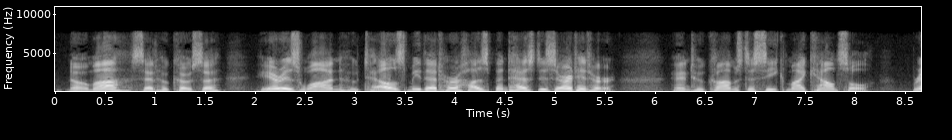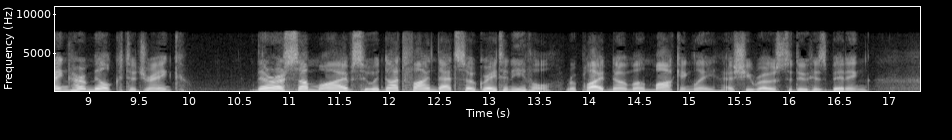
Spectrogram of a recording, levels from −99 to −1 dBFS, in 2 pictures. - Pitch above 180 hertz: No, medium, 160 Hz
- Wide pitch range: Yes, wide, 8.3 semitones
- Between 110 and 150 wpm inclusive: No, average, 175 wpm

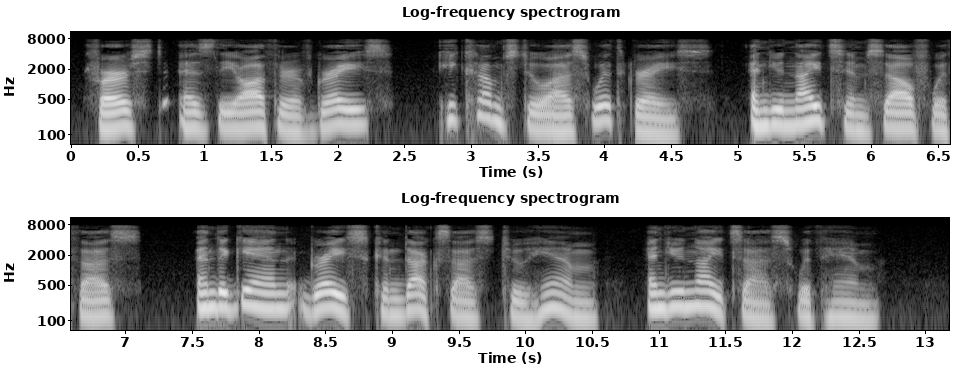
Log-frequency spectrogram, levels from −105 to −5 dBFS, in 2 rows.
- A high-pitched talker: No, medium, 140 Hz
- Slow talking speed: Yes, slow, 130 wpm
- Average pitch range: No, wide, 7.3 semitones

